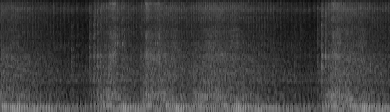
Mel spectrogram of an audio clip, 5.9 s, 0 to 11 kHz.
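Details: TVS Jupiter 125 BS6 scooter idling and blipping: a rough, uneven mechanical noise over the single-cylinder running; abnormal engine noise, cause not identified.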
